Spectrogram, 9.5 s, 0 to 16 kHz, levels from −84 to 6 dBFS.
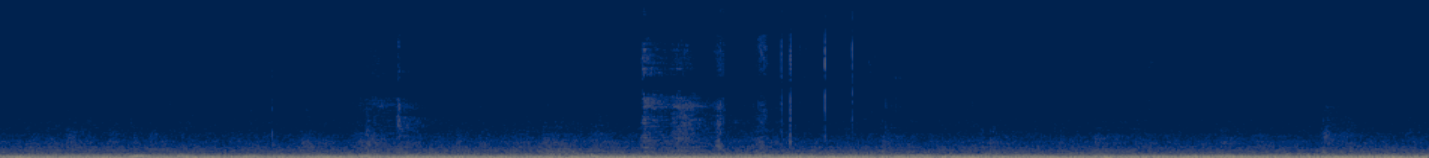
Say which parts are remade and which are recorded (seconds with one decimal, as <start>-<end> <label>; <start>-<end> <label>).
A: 0.0-7.5 recorded; 7.5-8.6 remade; 8.6-9.5 recorded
